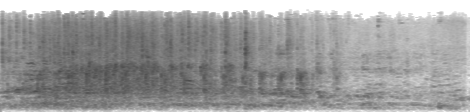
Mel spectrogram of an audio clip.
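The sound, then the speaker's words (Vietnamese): Audience applause after a teacher's talk, dense clapping that holds steady for several seconds and then thins out toward the end, with chatter and voices mixed in. “thì mình mừng hoan hô thôi. Tốt rồi, hoan hô mừng.”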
